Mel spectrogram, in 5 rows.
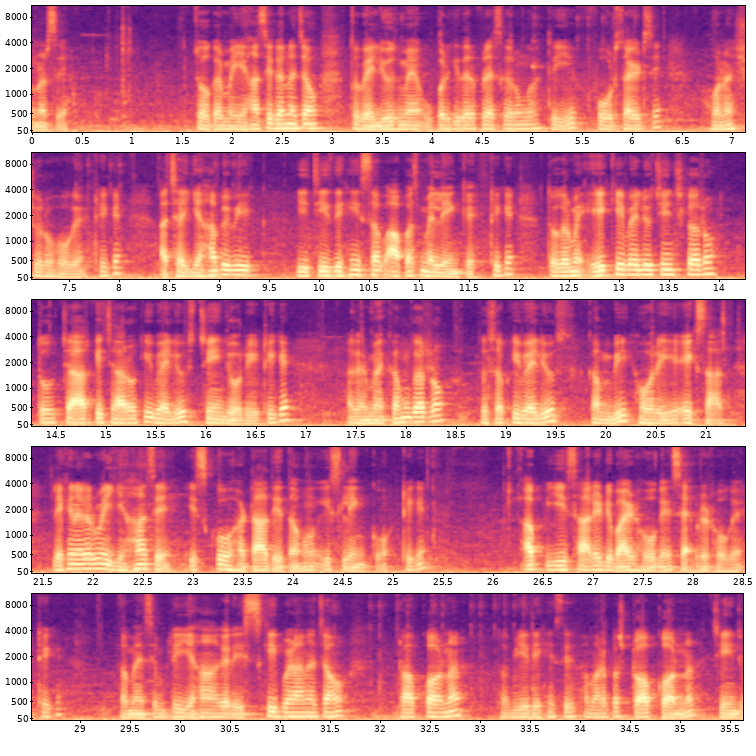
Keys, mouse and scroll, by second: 0.9 ctrl+z.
